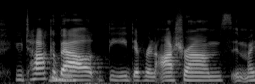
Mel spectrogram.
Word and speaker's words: ashram: of it and you talk about the different ashrams am I saying the words yeah you said it was great that's great pronunciation good job reading uh hustle time and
